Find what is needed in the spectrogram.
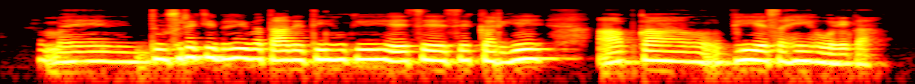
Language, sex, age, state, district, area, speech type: Hindi, female, 45-60, Uttar Pradesh, Jaunpur, rural, spontaneous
